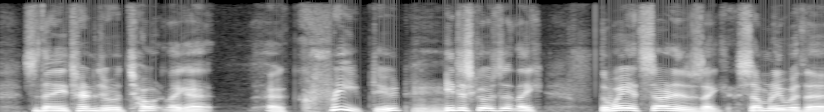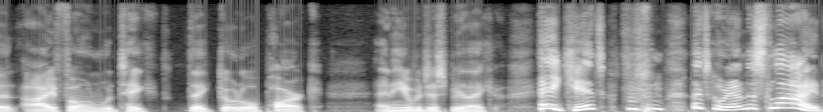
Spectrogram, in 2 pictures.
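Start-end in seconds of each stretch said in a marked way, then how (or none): 10.2-12.4 put-on very high, childlike little-kid voice. Imitating a man in a video at a park addressing kids, talking like a kid. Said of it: "talks like a kid".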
